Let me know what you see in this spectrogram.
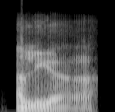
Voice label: "allure", British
